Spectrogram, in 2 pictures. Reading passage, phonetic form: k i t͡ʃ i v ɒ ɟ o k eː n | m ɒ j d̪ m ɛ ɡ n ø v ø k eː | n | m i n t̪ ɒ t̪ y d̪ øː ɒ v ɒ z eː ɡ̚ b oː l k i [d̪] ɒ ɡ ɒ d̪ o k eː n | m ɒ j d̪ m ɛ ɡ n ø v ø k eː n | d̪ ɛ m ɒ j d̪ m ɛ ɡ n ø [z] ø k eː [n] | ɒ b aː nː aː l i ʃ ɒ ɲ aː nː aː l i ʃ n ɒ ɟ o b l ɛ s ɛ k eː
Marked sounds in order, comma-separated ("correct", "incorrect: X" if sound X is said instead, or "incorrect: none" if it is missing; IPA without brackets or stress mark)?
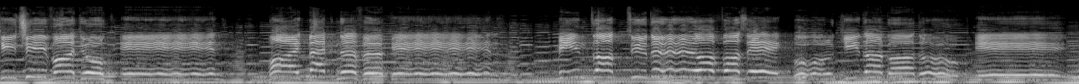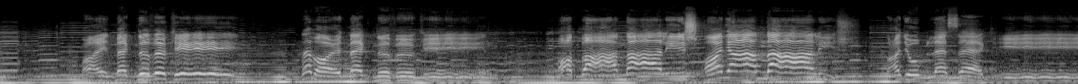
correct, incorrect: v, correct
